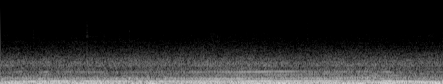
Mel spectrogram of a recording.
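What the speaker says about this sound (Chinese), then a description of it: "你看我降档" A 2018 Mercedes-Benz C200 1.5T EQ Boost, W205, downshifts with rev-matching, a steady low engine drone and rumble heard from inside the cabin with no talk.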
